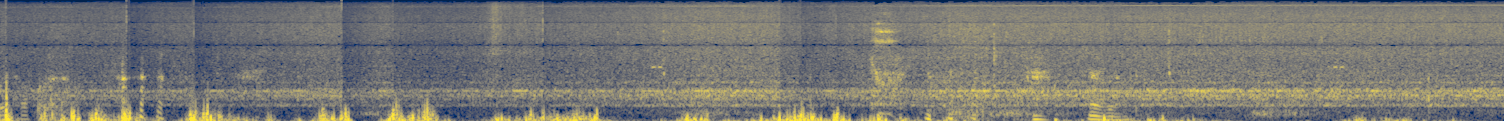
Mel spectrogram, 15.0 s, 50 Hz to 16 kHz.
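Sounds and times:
wind buffeting microphone: 0.0 - 14.8
faint steady hum: 0.0 - 15.0.

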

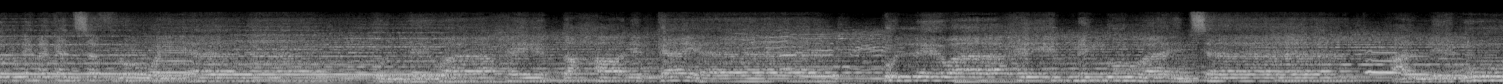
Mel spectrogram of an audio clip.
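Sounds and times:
sustained accompaniment: 0.0 - 9.0, 9.6 - 15.0
chant-like singing: 0.0 - 15.0.

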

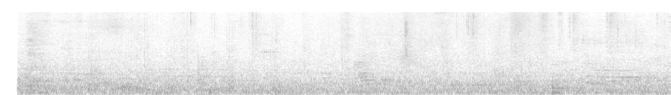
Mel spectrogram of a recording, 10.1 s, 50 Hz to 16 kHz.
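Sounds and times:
crowd murmur: 0.3 - 10.0.

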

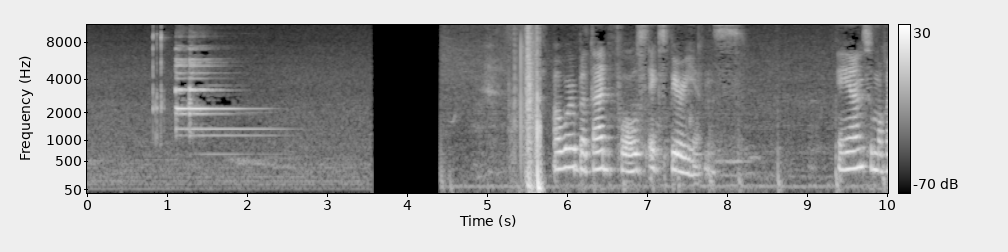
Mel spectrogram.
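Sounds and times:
cursor click: 0.8 - 1.0
notification bell ding: 1.1 - 2.6.

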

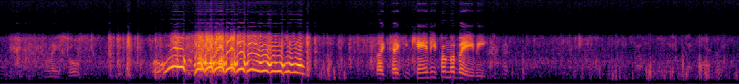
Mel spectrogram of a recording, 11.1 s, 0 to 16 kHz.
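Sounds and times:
person laughing high-pitched: 2.5 - 4.6.

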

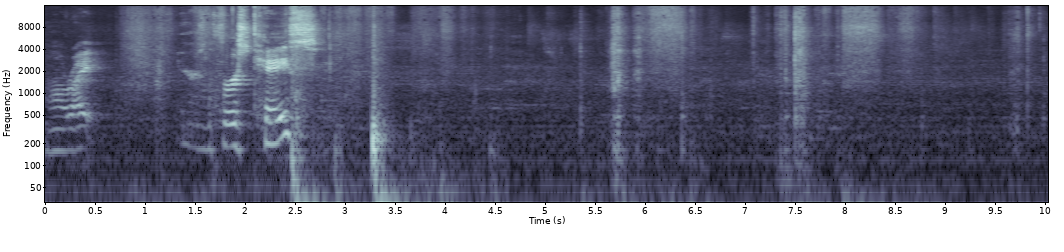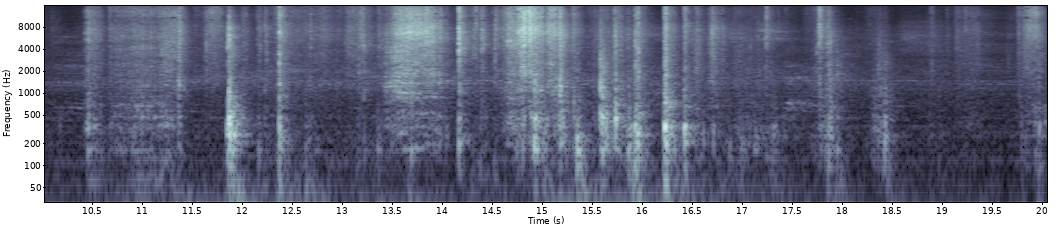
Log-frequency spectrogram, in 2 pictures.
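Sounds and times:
cardboard knocks and rustling: 2.4 - 3.8, 14.1 - 18.6
cardboard flaps scraping: 10.4 - 17.9.

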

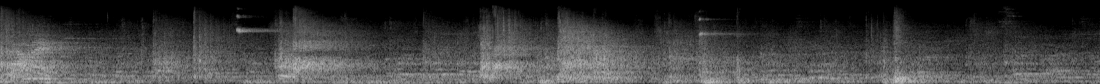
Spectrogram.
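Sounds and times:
shoe squeak on court floor: 2.3 - 2.9, 6.9 - 7.6.

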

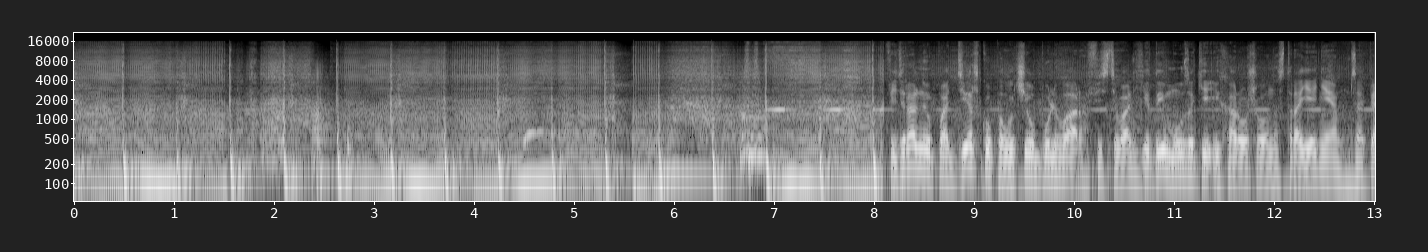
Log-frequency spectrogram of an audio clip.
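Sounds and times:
electronic dance music: 0.0 - 13.0.

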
